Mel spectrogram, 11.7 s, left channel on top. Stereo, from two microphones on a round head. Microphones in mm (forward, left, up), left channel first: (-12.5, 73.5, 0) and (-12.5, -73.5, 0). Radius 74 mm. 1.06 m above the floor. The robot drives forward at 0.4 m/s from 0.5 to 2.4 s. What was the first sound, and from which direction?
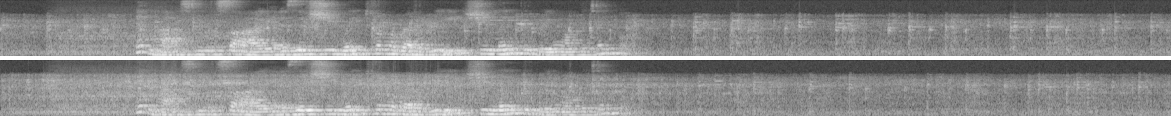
A woman speaking, 65° left (ahead or behind).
